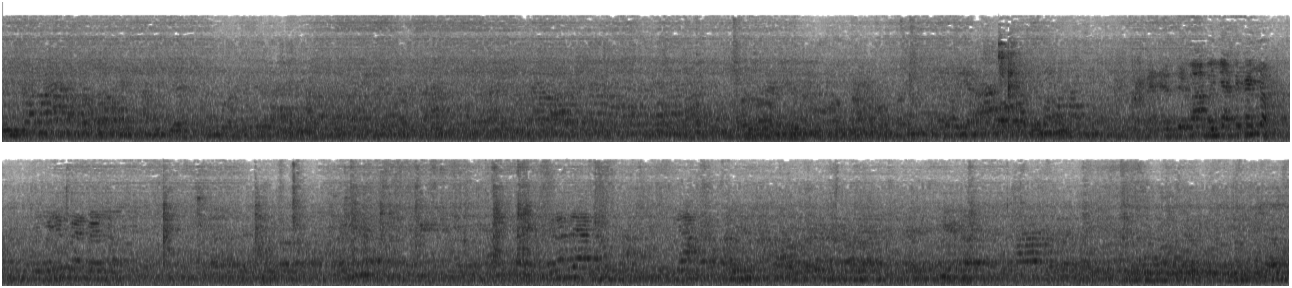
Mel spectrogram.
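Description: People talk in a murmur in a large echoing hall.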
